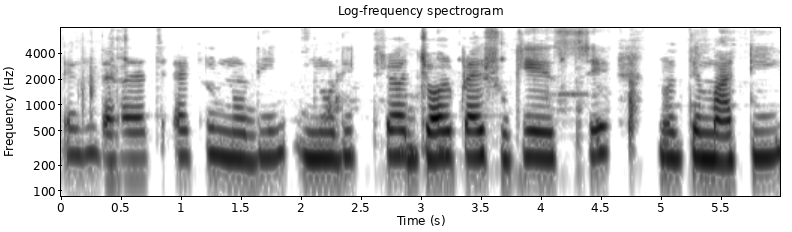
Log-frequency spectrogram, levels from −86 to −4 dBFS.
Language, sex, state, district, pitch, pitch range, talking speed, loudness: Bengali, female, West Bengal, Paschim Medinipur, 245 Hz, 240-265 Hz, 130 wpm, -18 LUFS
